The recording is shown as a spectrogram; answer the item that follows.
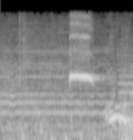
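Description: A single short, loud whistle blast about a second in, signalling the start of a bout, over background music; excited voices break in right after it.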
